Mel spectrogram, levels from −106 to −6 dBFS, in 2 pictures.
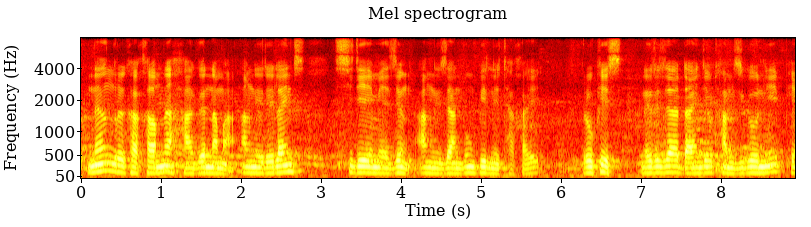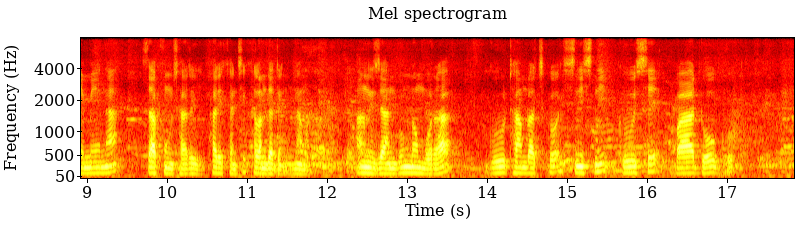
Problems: constant background noise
